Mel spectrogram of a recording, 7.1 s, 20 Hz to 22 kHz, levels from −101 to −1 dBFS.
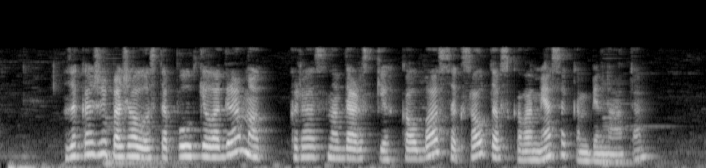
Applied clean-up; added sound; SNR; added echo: classical method log-MMSE.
